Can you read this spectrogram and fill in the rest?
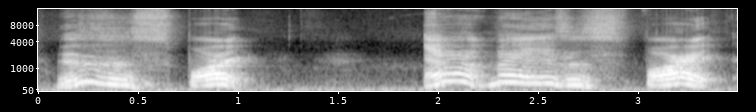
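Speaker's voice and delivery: high, drawn-out whine on 'sport'; mock the losers in a high, stretched voice; mocking complainers. Host mimicking losers who insist MMA is sport, mocking. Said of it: "all you fucking losers that are out there talking about".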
